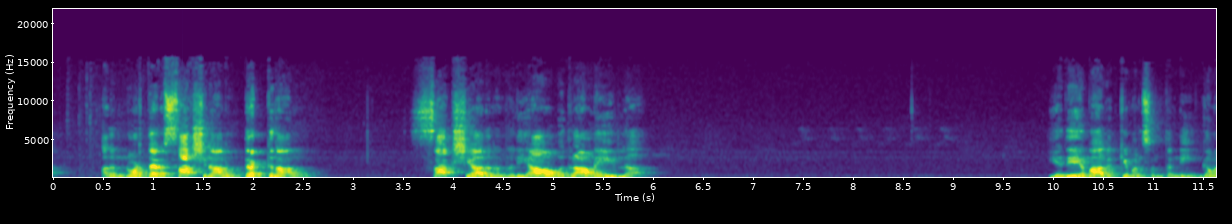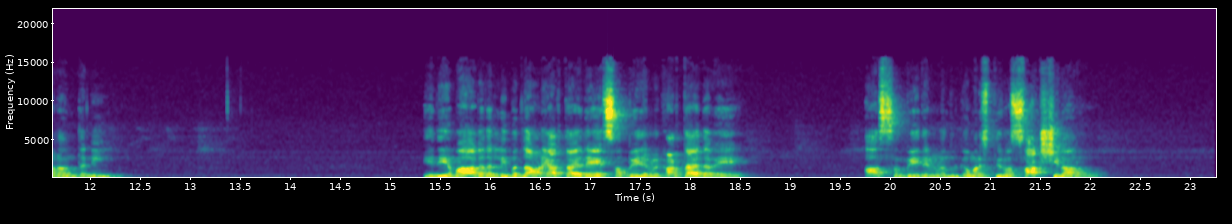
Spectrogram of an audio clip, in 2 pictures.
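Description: A middle-aged man sings slowly and expressively close to a microphone, in phrases with pauses between them.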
